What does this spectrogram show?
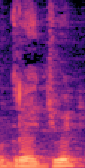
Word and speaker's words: graduate: तो अगर ड लगाते हैं हम लोग तो ग्रेजुएट पढ़ते हैं, ड लगाते हैं तो ग्रेजुएट पढ़ते हैं, लेकिन जब ज लगा दिया, ज को उच्चारण कर रहा है, मतलब किया जा रहा है यहाँ पर डी का, तो ग्रेजुएट, क्योंकि सही उच्चारण है ग्रेजुएट, ग्रेजुएशन, यानी डी से ज भी उच्चारण होता है।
